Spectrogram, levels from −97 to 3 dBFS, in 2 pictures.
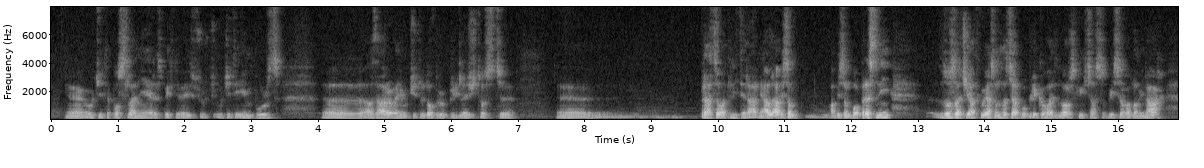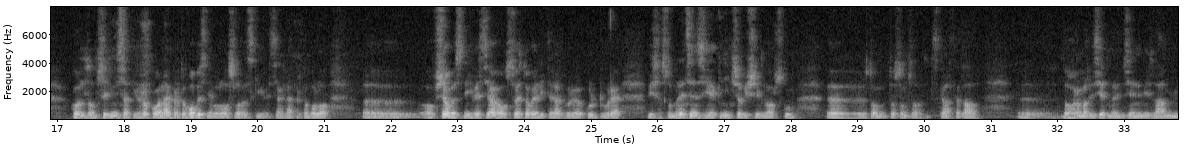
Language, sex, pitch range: Slovak, male, 110-145 Hz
